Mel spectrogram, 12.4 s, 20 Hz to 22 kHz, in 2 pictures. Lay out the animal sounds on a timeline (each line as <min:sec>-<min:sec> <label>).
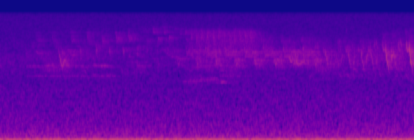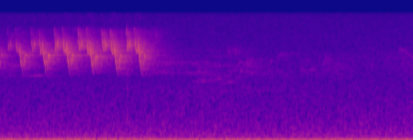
0:00.0-0:01.1 Blue-headed Vireo (Vireo solitarius)
0:00.0-0:12.4 Red-eyed Vireo (Vireo olivaceus)
0:00.3-0:02.0 Blue Jay (Cyanocitta cristata)
0:00.6-0:03.9 Tennessee Warbler (Leiothlypis peregrina)
0:02.7-0:03.5 Blue Jay (Cyanocitta cristata)
0:02.7-0:08.8 Ovenbird (Seiurus aurocapilla)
